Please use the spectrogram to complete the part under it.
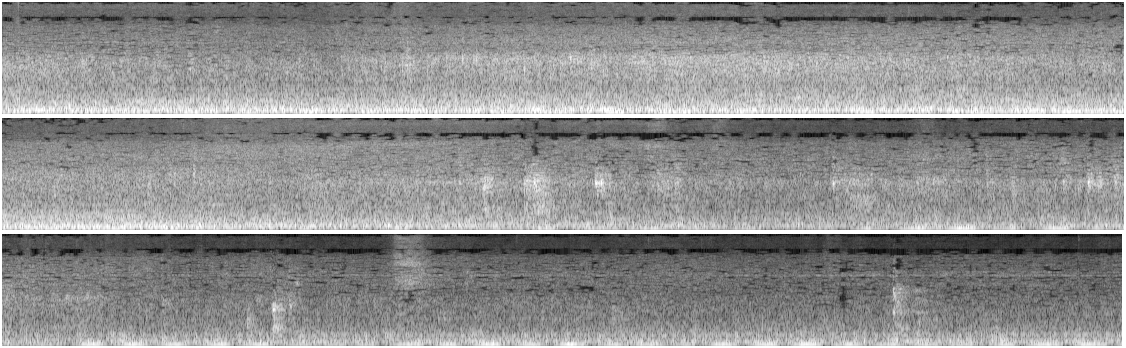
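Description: Water sprays hard from a hose onto wet sand, hissing steadily.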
